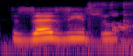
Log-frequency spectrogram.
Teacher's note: jadi kalau zai dia ujung lidahnya menempel ke ujung gigi seri bawah. Kayak huruf sin makhrajnya. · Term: huruf zai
